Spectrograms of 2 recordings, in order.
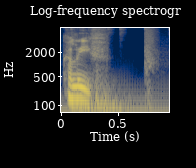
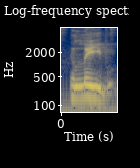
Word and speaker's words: Khelif: that how you say her name Ash yeah khif khif Won Won her won her first match of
